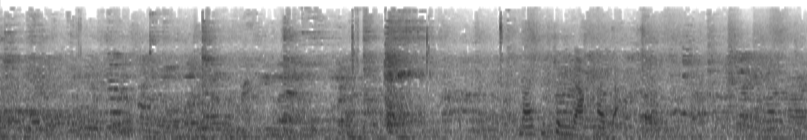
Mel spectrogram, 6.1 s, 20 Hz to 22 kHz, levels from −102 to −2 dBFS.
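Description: From start to finish, the audio has likely been through AAC compression at a low bitrate. The encoder had too few bits for its spectral data, and the damage fits AAC-LC at around 32 kbps. The band is cut off low, with nothing above it. Below that, coarse quantisation of the remaining frequency lines makes the sound dull and smeared, with a plainly audible warbling, fizzy texture on sustained and noisy passages.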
